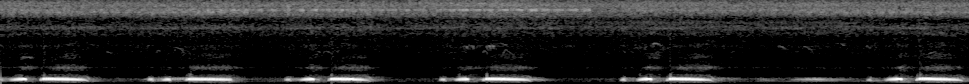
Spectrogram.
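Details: Spotted dove answering a decoy while being trapped, possibly an escaped tethered bird. About seven repeated phrases, each with one or two quick clipped notes followed by a drawn-out mellow coo, roughly every one and a half seconds.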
